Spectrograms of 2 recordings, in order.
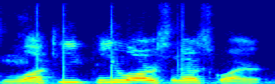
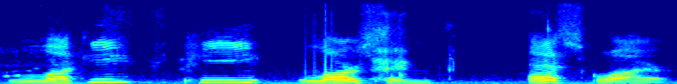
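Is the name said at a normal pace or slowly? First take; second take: normal; slowly. First: The name is said at a normal pace. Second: The name is said slowly and deliberately.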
